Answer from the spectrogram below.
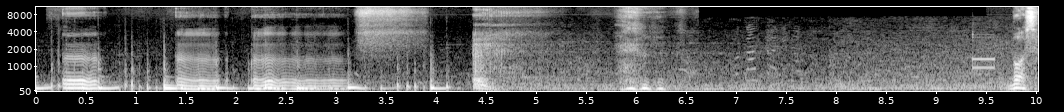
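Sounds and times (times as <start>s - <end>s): man gasping: 1.5s - 6.2s.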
